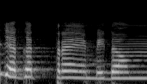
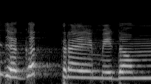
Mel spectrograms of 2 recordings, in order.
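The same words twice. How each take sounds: Both takes have the same delivery.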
